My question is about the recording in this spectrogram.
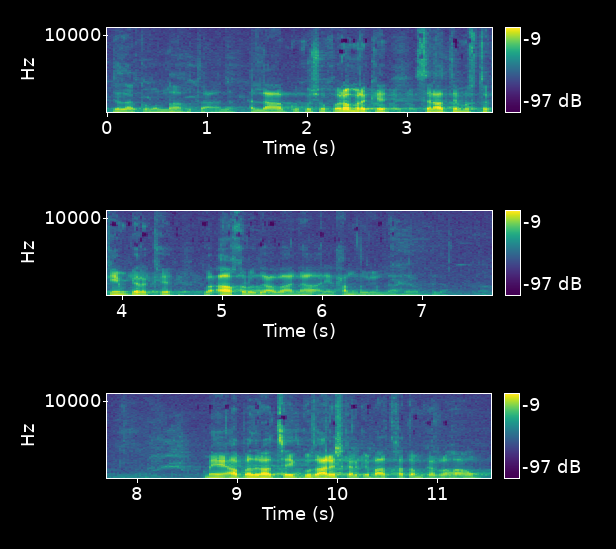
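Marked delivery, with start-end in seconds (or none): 0.1-8.7 low, soft blessing; preacher's quiet, lowered sign-off prayer; closing prayer. Real, not acted. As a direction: wind down into a hushed benediction.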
